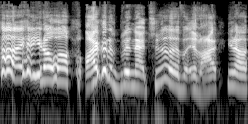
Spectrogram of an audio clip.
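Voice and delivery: laughing while speaking, tentative, hesitant delivery. Acting out Jimmy Fallon trying a joke: imitating Jimmy Fallon laughing. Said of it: "laughing, he'd be like".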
